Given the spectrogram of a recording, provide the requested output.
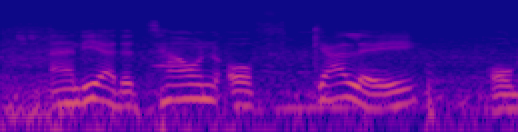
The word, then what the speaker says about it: Galle: for Speed all right guys welcome to gal that is actually how it is pronounced because I heard the bus driver saying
